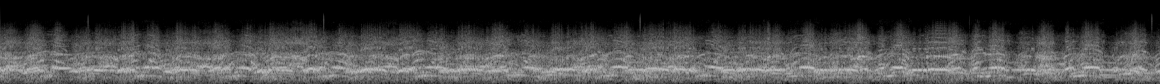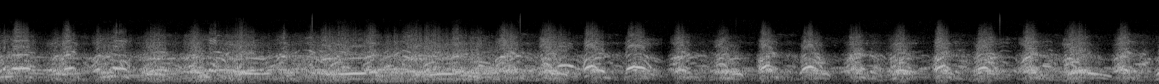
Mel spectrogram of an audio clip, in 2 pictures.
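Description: A large crowd of men chants together loudly outdoors.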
